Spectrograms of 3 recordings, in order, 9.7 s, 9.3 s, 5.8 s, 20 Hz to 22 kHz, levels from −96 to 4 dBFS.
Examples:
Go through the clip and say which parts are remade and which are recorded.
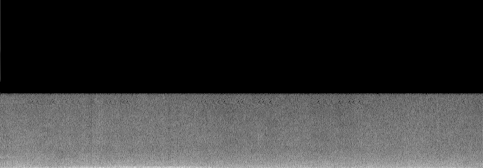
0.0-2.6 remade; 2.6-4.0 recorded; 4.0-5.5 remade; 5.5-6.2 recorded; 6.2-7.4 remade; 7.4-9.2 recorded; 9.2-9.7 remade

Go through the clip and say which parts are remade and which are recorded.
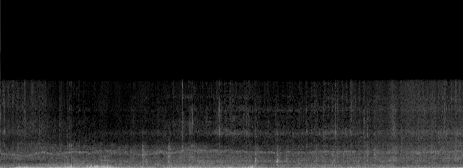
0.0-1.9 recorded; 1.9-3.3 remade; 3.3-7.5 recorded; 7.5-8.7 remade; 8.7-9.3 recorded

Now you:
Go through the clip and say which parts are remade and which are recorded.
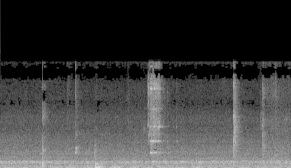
0.0-5.8 recorded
